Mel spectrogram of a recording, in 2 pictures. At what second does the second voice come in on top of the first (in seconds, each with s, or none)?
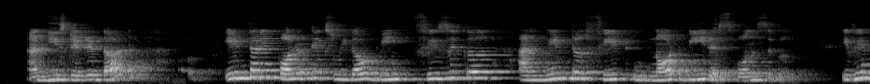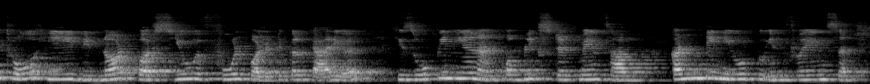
none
